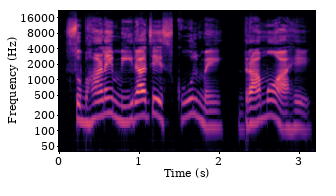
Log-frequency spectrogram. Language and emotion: Sindhi, neutral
